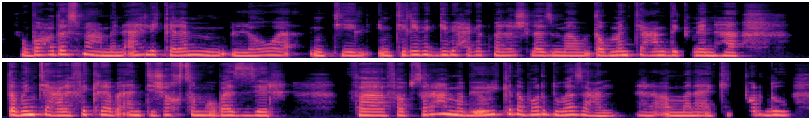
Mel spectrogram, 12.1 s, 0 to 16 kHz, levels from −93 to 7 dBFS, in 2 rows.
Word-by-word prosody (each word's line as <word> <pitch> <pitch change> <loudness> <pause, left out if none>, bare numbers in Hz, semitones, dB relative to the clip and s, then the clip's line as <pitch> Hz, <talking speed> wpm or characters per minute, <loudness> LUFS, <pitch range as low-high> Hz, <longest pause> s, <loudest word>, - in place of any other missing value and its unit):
وباقعد 230 +4 0
أسمع 255 +1 0
من 200 -2 0
أهلي 240 +2 0
كلام 225 0 0
اللي 190 -2 -2
هو 215 +2 -3 0.2
أنتِ 200 - -1 0.3
أنتِ 200 +2 -2
ليه 235 +1 +2
بتجيبي 230 -1 +1
حاجات 220 -1 -6
ما - - 0
لهاش 210 +2 -5
لازمة؟ 200 -1 -1
طَب 205 -1 -2
ما 215 - +2
أنتِ 225 +1 0
عندِك 215 0 -1
منها، 200 -1 +1 0.6
طَب 230 -1 +4
أنتِ 245 +1 +9
على 210 -2 +2
فكرة 240 +2 0
بقى 240 +3 -3
أنتِ 220 0 0
شخص 230 +2 -2
مبذِّر، 210 -2 0 0.4
ف 225 - -4
فبصراحة 215 +5 +1
أمّا 250 -4 +7
بيقولوا 220 +4 +4
لي 250 - -7
كده 270 0 +1
برضه 240 0 +1
بازعل، 210 -6 0 0.2
آآ - - -3 0.2
ما 195 0 +1
أنا 200 0 0
أكيد 215 +4 -9
برضه 230 -1 0
220 Hz, 205 wpm, -22 LUFS, 205-235 Hz, 0.6 s, أنتِ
